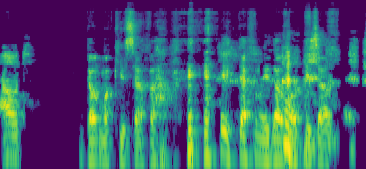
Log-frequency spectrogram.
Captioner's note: laughs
